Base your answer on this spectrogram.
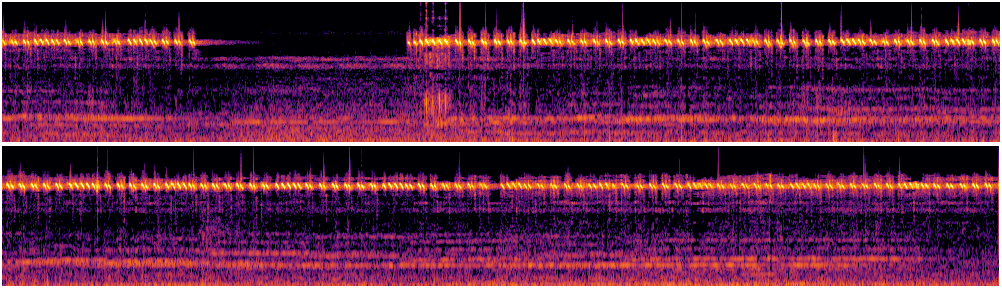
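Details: Continuous high-pitched cricket trill of rapid even pulses, falling silent for about two seconds early on before starting again with a sharp click and running unbroken to the end.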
